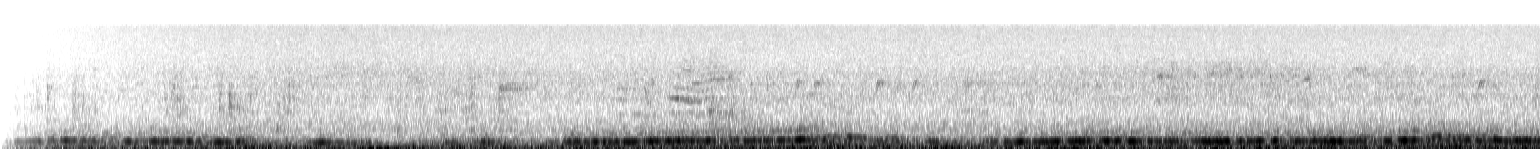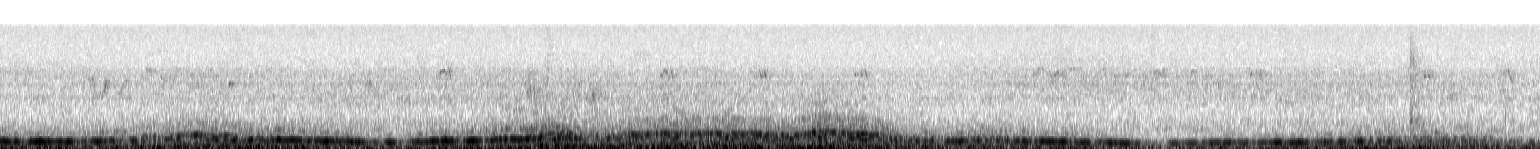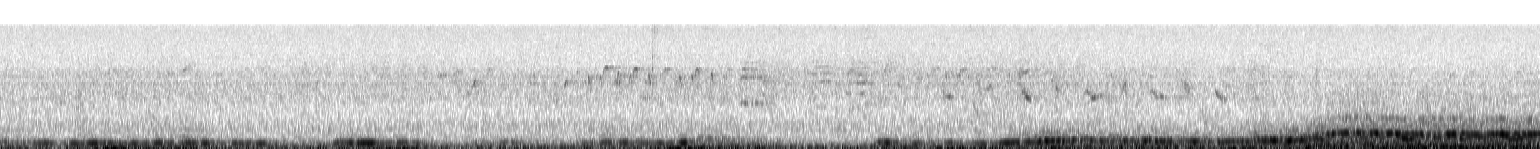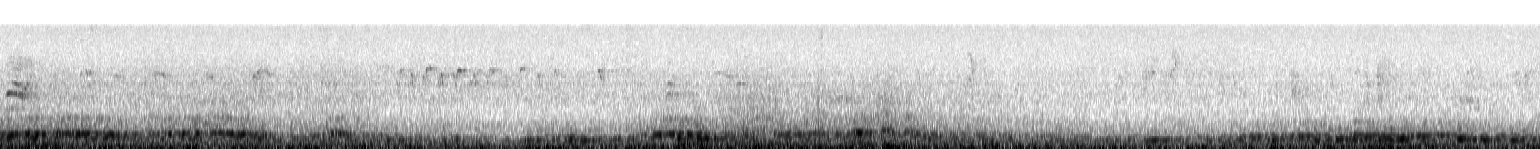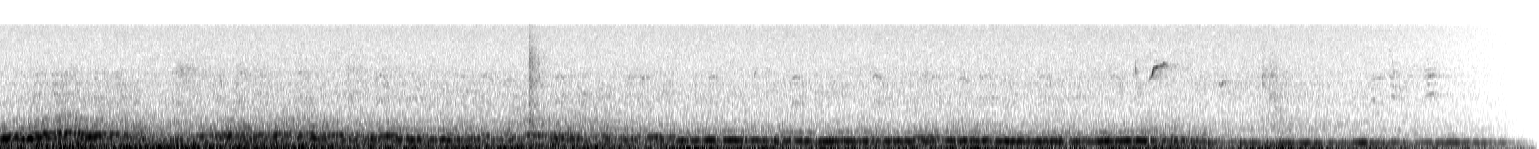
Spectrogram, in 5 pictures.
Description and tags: Spooky Wind Howl
The title says it, although i could add that it was recorded in a bathroom - natural reverb.
spooky, howling, wind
